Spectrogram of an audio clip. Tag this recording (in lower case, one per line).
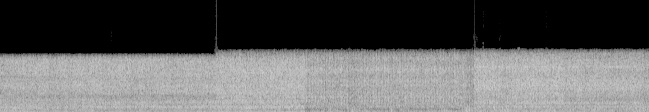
vehicle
